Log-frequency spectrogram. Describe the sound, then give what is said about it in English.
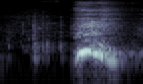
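One fairly loud cough with a rough, throaty edge lasts about half a second and then fades. Faint, soft murmuring comes just before it. “Sorry, I'm so used to having controls of like, I mute it whenever I cough.”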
